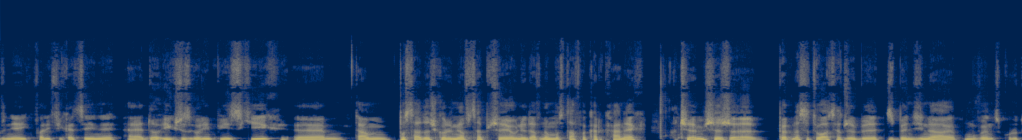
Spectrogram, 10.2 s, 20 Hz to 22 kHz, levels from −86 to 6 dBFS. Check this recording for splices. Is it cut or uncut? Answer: cut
